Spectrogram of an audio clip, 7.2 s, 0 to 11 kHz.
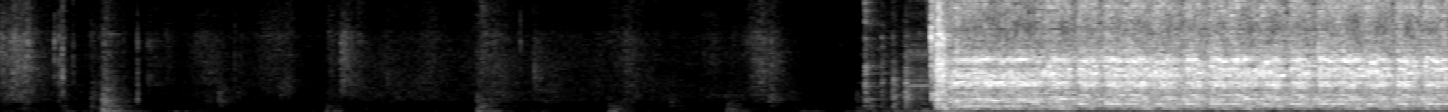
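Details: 1978 Dodge Diplomat V8, sat in storage since 2007, after converting the Lean Burn ignition: several clicks and clunks, then it fires and holds a steady, even idle without misses, about 750 rpm with timing at 10 advanced; normal start and idle.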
